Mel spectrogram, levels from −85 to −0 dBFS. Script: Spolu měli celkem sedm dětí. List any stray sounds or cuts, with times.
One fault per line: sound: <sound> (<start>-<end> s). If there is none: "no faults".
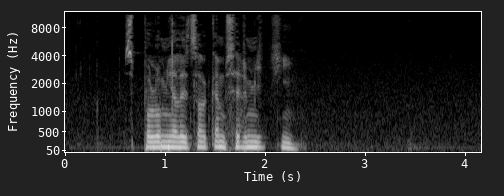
no faults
